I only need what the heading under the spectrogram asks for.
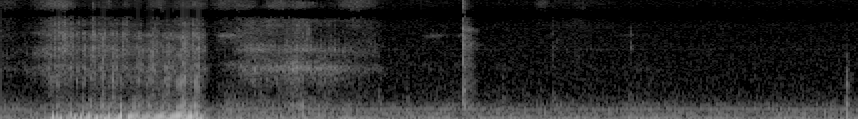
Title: Awesome Ozzy snores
